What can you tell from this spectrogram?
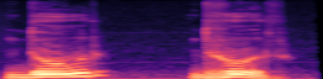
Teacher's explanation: অল্পপ্রাণ ধ্বনিকে মহাপ্রাণ উচ্চারণের প্রবণতা দেখা যায়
